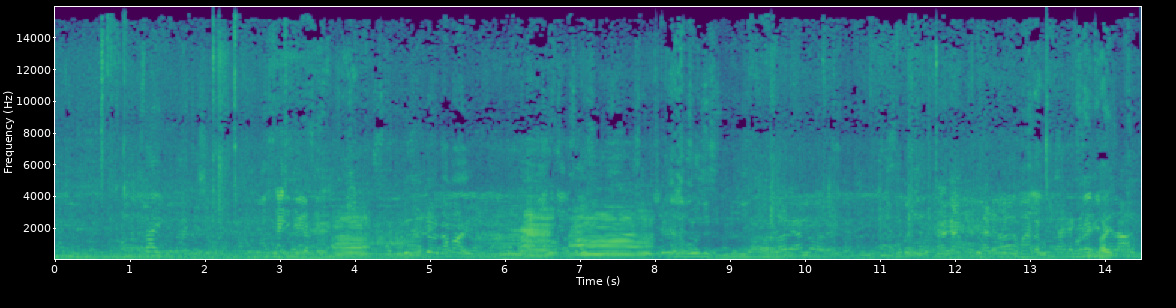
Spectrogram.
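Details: Qurbani cattle for sale at a busy 2024 livestock market, lowing several times with short and longer bellowing moos, one strong one near the middle, amid constant crowd chatter and market noise.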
